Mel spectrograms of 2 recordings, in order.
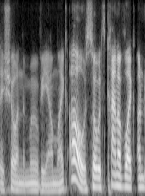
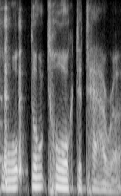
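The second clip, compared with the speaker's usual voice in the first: put-on slow, drawled, strange, unplaceable British accent; 2 semitones higher than usual. Quoting a character from a show in his weird accent: Jax Teller's weird accent. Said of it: "in his weird accent".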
